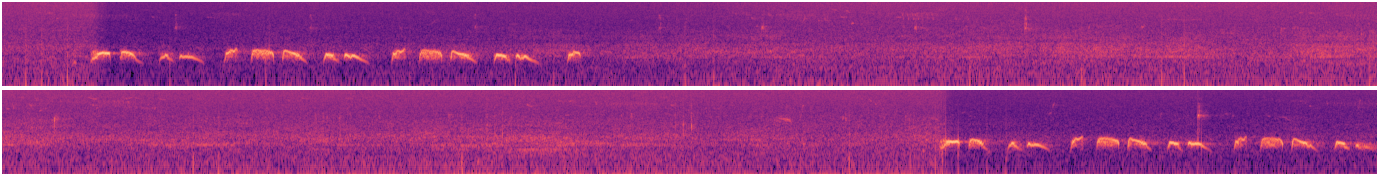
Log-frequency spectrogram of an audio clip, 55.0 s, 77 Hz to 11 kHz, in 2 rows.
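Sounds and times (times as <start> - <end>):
loud steady hiss: 0.0 - 55.0
pigeon cooing: 1.4 - 11.7, 46.2 - 55.0.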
